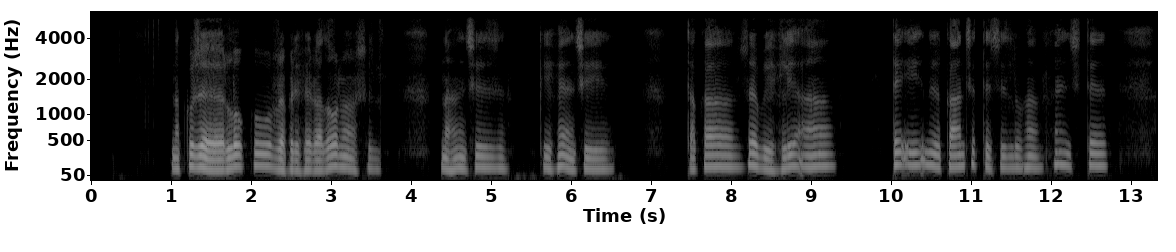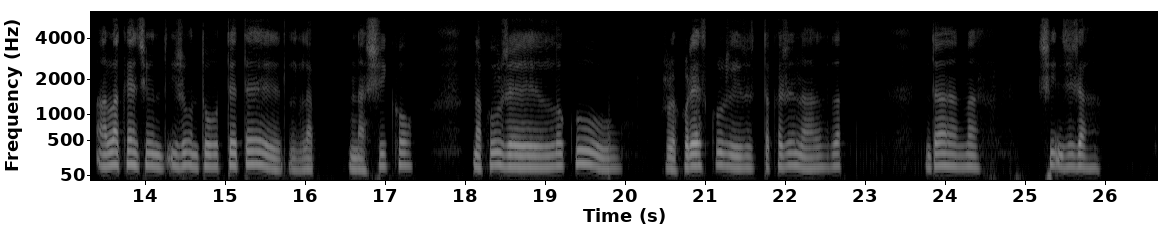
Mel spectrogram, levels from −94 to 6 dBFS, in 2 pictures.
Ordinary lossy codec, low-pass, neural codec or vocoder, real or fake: none; 5.4 kHz; codec, 16 kHz in and 24 kHz out, 1 kbps, XY-Tokenizer; fake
